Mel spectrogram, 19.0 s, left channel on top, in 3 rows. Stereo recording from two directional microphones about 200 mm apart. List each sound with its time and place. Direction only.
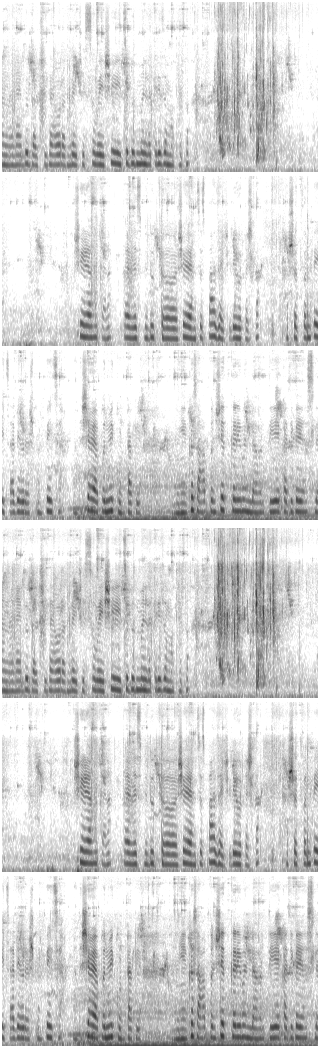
0.0 s a woman's voice: 5° left (ahead or behind)
4.3 s trickle: 25° left (ahead or behind)
7.8 s a woman's voice: centre (ahead or behind)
